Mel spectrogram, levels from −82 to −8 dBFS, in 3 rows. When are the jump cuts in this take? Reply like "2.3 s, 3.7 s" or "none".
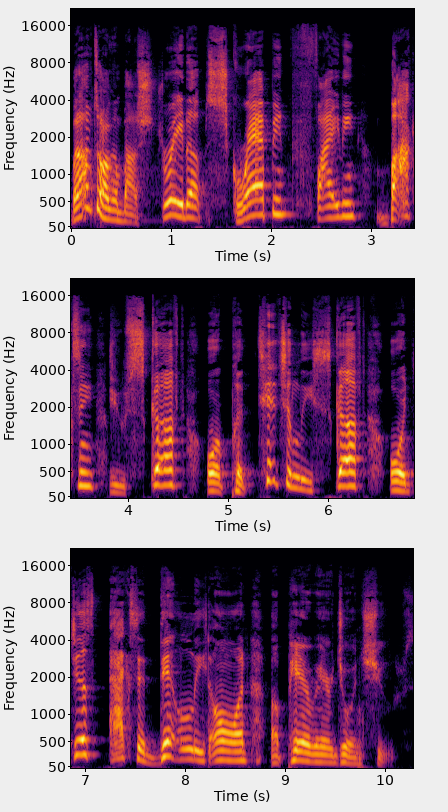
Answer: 3.8 s, 8.2 s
